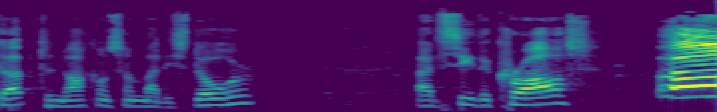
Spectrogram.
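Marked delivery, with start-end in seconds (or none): 4.1-4.4 very high loud sudden cry; sharp wailing gasp; overcome cry. Retold or imitated. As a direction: burst out at the sight of the cross. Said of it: "And I'd start weeping".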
